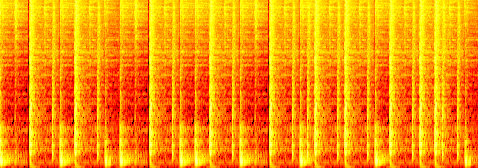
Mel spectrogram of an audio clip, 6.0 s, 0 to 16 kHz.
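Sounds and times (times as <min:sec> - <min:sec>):
drum breaks: 0:00.0 - 0:05.9.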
